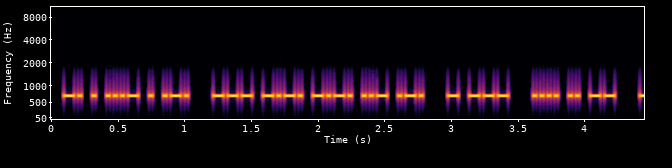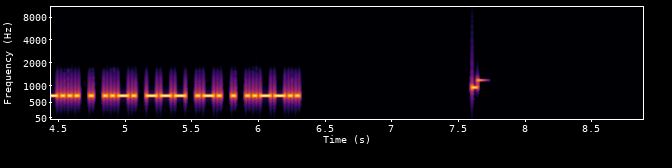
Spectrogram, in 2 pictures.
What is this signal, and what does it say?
Morse code, heard as a keyed tone, about 44 wpm, 700 Hz. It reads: NEVER OCCUR TO HIM BEFORE?
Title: Sentences from Top 900 Words 45wpm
